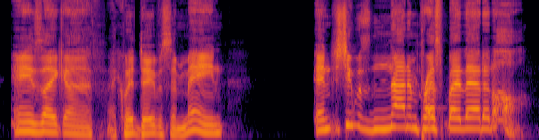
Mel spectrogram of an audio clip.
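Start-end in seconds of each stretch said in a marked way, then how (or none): 0.6-2.2 mock-sheepish, put-on sheepish tone. Speaker retells a man telling a woman he quit, retelling a sheepish admission. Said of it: "he kind of sheepishly says it".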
